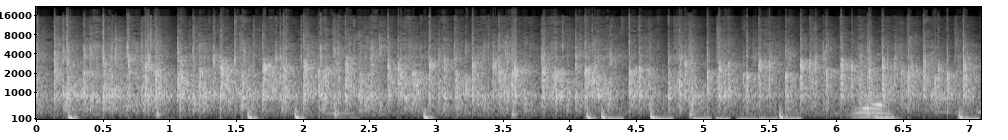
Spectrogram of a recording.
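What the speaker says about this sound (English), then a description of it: "We give them a round of applause." An audience at a one-year anniversary charity event in Trench Town gives a round of applause, loud, scattered claps mixed with crowd noise and voices throughout.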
